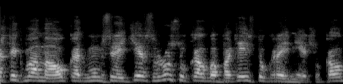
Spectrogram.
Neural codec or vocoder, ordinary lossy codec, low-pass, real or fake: none; AAC, 64 kbps; 14.4 kHz; real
